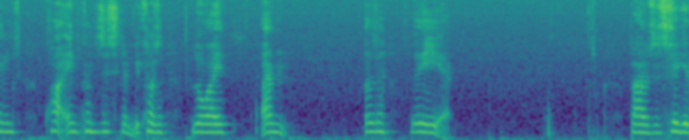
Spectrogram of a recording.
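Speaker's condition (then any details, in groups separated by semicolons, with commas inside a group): Cerebral palsy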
